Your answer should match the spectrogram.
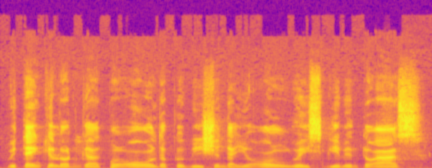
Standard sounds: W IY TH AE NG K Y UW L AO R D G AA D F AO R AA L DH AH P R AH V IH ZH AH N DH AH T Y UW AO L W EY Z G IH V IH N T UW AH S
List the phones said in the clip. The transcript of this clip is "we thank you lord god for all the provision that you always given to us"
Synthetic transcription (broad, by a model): W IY T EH NG K Y UW L AO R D G AA D F AO R AA L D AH P R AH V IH SH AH N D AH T Y UW AO L W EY S G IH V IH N T UW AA S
